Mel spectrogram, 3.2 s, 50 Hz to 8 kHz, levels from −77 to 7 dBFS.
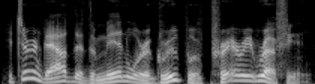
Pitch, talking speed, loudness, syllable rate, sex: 140 Hz, 230 wpm, -16 LUFS, 5.4 syllables/s, male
